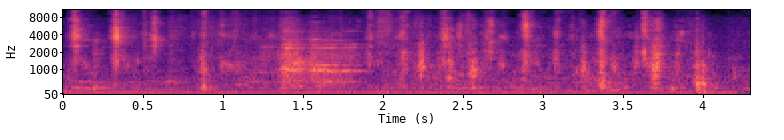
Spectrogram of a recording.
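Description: Close-miked eating sounds: irregular wet clicks, smacks and chewing from the mouth, with a brief pitched tone about a second and a half in.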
